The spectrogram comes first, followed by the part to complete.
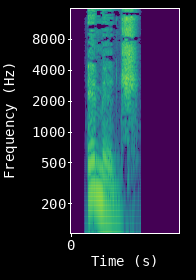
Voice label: "image", voice spelling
